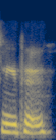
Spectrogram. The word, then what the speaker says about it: Neethal: Next up, Nithal. Did I say it correctly? Yeah, it's Neethal.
